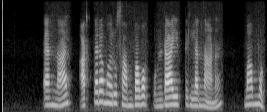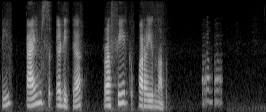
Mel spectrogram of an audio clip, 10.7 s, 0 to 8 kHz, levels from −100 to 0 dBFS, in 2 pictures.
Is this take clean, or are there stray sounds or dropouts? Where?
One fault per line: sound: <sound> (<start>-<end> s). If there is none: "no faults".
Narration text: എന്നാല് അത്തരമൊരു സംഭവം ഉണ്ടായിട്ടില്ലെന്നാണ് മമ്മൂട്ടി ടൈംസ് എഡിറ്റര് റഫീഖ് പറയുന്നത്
sound: laugh (9.4-9.8 s)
